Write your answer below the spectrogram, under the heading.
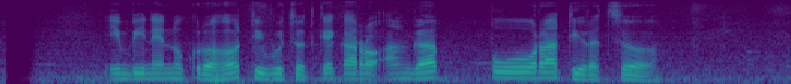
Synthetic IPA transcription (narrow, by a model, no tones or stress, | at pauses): ʔimpinenuɡ̥ɾɔɦɔd̪̥i̤wud̥ʒ̥ṳt̪̚kekaɾoʔaŋɡapuɾad̪̥i̤ɾəd̥ʒ̥ɔ̤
